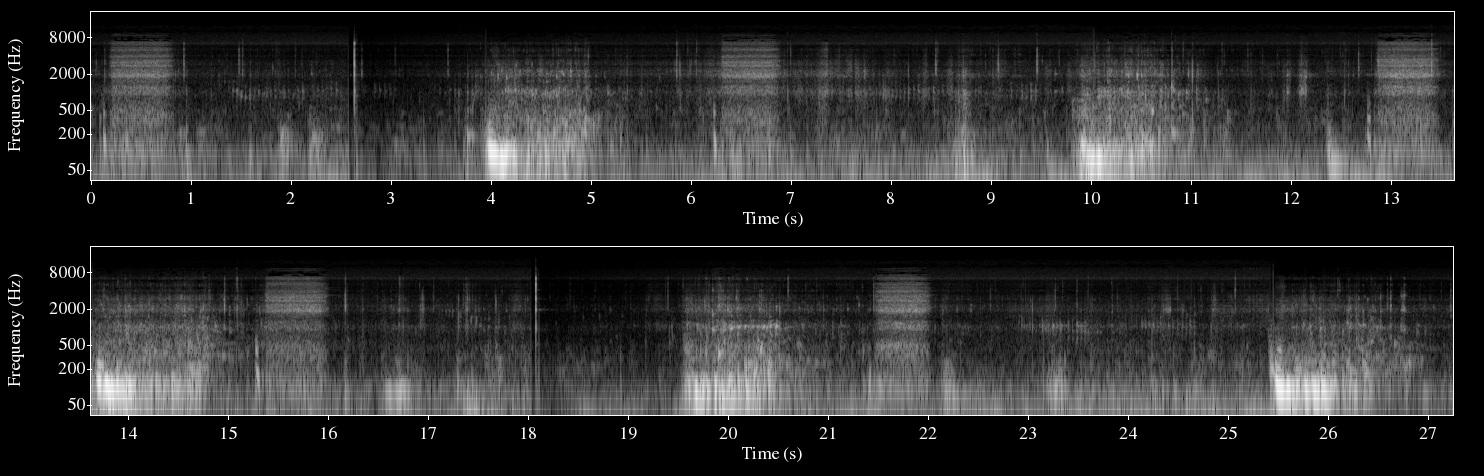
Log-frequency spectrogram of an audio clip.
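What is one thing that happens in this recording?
Bubbles from a diver's breathing gush and rumble loudly underwater, every few seconds.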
